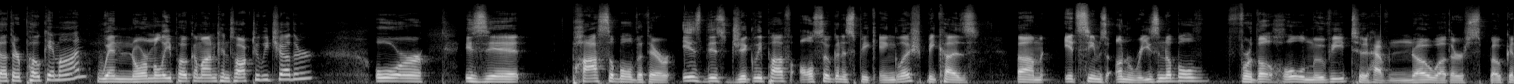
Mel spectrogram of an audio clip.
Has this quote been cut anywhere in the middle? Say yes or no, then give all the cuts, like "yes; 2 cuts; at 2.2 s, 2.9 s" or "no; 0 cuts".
yes; 1 cut; at 6.7 s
